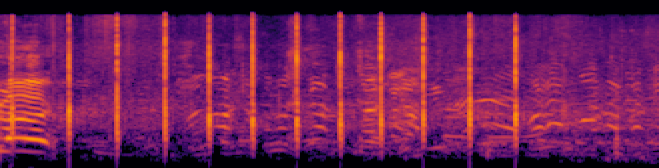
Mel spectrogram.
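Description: A spectator clapping hands in a quick, even rhythm, about three to four claps a second, to cheer on a youth football team, stopping about three seconds in. Voices shout faintly between the claps.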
